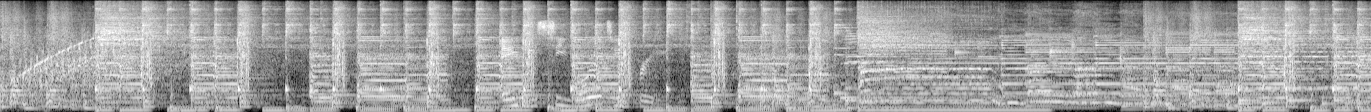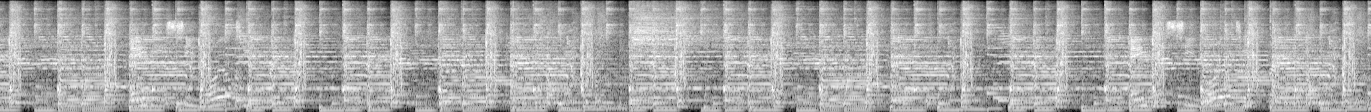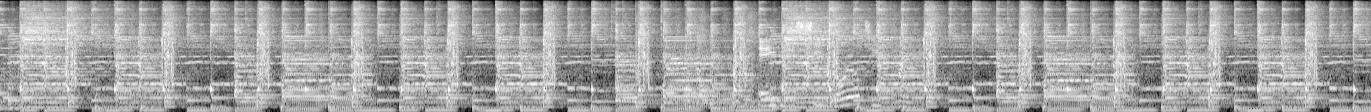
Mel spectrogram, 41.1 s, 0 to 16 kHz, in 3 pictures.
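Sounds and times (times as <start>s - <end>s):
upbeat indie pop rock music: 0.0s - 41.1s.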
